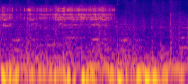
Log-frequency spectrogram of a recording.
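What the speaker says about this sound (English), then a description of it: "Press the button on the side to activate the light up eyes" Mechanical clicking from the side button of a Marvel Star-Lord helmet with light-up eyes, heard close and alone over a steady whirring hum whose bright upper hiss cuts off partway through.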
